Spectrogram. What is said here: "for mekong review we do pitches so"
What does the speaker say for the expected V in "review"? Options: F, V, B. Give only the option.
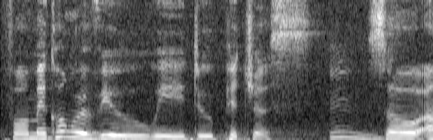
V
